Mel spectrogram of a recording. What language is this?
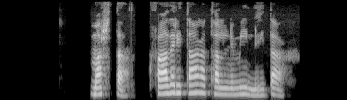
Icelandic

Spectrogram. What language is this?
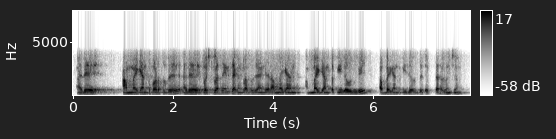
Telugu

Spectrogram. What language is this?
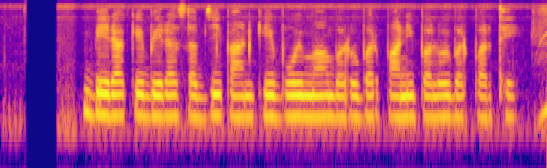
Chhattisgarhi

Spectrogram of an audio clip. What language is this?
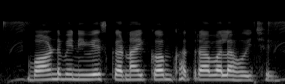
Magahi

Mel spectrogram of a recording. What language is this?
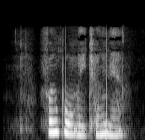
Chinese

